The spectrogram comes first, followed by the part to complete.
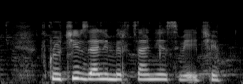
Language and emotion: Russian, neutral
